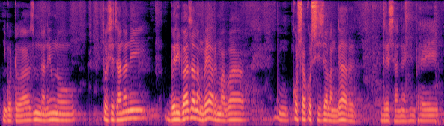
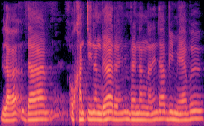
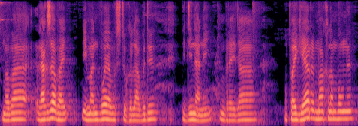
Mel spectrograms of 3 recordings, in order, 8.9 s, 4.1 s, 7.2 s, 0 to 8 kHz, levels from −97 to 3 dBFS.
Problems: none marked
